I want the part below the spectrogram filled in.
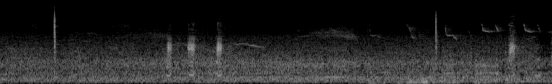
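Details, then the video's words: Female mallard at Strandbad Blies in Ludwigshafen am Rhein giving three short nasal quacks in a quick run, then a single quack after a pause, against constant low rumbling background noise. "Mallard Duck Female calling / Stockente Weibchen am Quaken"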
